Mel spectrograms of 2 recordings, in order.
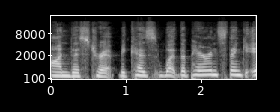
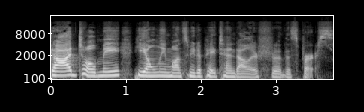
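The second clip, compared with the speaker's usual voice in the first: ordinary talk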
